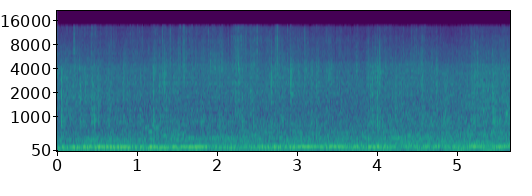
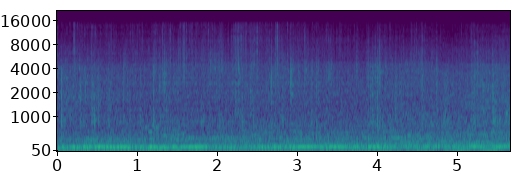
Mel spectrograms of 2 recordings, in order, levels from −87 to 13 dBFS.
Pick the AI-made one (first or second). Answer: first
